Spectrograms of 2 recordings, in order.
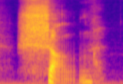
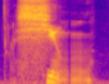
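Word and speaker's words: sheng (省): So there's a character that is normally pronounced sheng, and it means like a province, in China or maybe in Canada or something, sheng. And sometimes, though, it is pronounced xing. And the first time I ever saw it pronounced xing was when I saw it in the word fan xing.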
